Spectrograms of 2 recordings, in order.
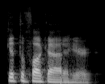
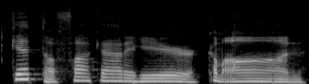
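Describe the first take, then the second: First: Said in the usual way. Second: Slow, scoffing get-outta-here; drawn-out dismissal. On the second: Real, not acted. Scoffing at viewers excited about minor brands, slow and drawn out. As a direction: drag it out in mock disbelief.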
